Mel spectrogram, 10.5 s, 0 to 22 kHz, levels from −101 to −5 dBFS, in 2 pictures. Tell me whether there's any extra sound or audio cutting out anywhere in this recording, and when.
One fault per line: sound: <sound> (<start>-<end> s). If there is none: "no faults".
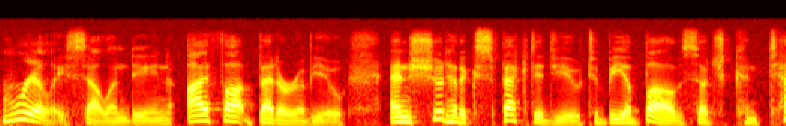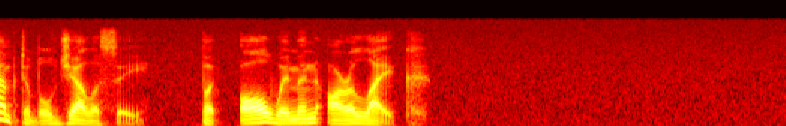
no faults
